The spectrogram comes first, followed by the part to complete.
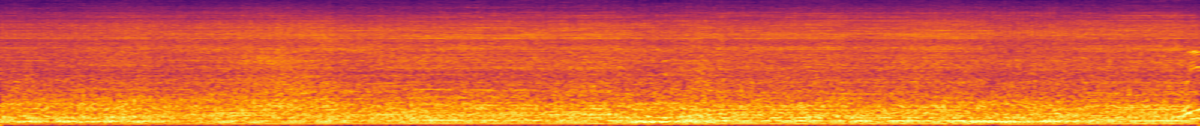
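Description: Quad bike (ATV) engine running steadily on the move, its pitch drifting slightly up and down, over a constant rush of wind and road noise.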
